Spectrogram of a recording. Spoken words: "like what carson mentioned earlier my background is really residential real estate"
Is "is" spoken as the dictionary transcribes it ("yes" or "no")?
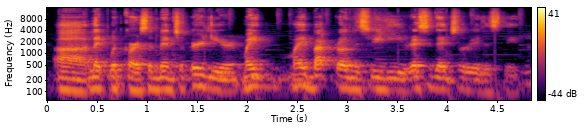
no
